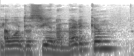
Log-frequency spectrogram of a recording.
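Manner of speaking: put-on a half-faded Indian accent, quick and buttering up; a light Indian accent, boss flattering his employee; Hardy's Indian accent. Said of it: "I can't even do the accent anymore".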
